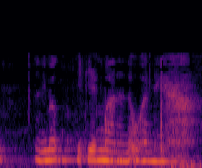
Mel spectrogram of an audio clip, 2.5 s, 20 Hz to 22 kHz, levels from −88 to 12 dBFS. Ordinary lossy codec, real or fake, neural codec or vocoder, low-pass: MP3, 24 kbps; real; none; 7.2 kHz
